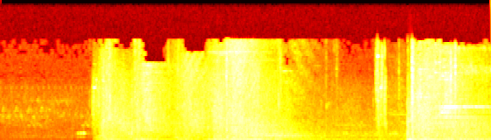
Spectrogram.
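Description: A game sound effect whooshes and chimes as a card is played.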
